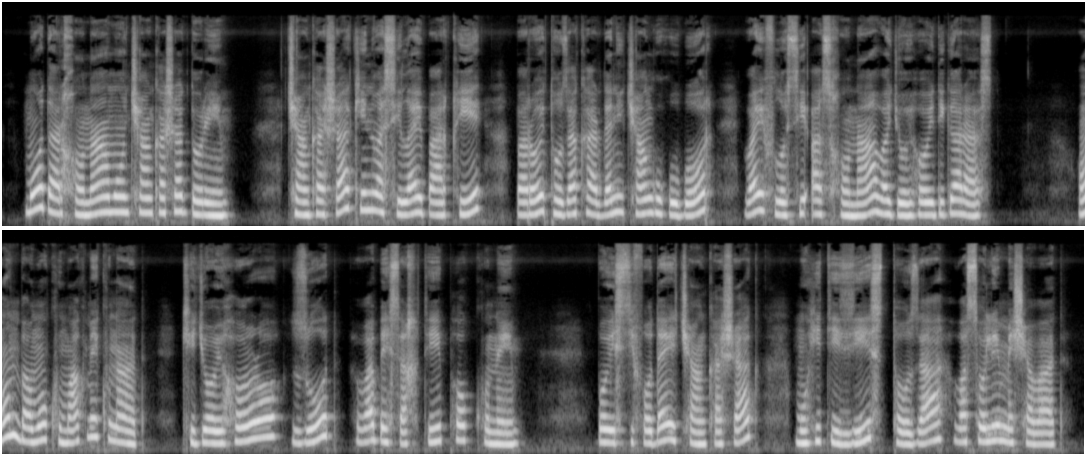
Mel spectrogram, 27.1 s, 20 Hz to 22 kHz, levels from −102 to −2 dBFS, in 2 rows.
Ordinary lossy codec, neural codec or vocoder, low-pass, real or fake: none; none; 19.8 kHz; real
